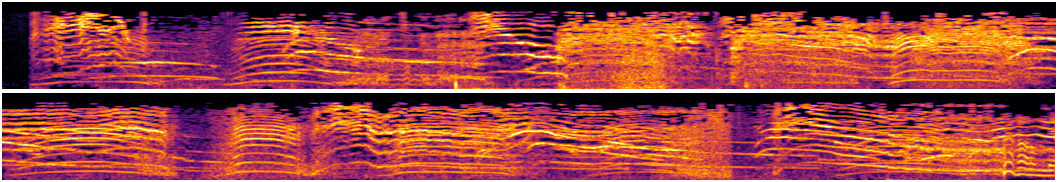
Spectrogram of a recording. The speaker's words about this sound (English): That is frightening. It's like an episode from the old Catwoman days. Remember they used to have that sound of all those cats going after each other? When Halle Berry played Catwoman, it sounded like that.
